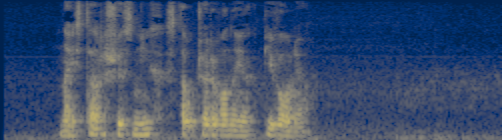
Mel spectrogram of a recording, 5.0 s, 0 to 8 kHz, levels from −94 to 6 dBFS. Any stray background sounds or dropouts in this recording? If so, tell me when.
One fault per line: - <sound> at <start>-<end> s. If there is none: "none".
none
